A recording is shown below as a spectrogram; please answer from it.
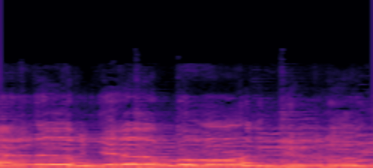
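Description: An acoustic Americana string trio plays live: acoustic guitar, mandolin and fiddle, with a voice singing a melody line that bends in pitch.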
